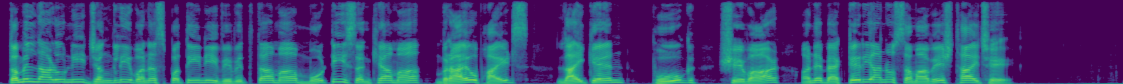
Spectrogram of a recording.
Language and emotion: Gujarati, neutral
